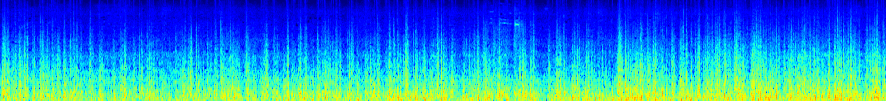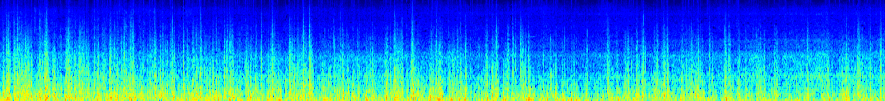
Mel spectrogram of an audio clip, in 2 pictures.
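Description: Train running at speed on the main line: a steady rumble of wheels on rail with wind buffeting the microphone.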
